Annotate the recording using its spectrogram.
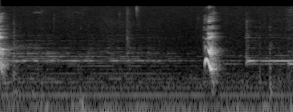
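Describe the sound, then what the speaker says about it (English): A single small, cute hiccup rings out near the end of a quiet Dungeons and Dragons tabletop session, close and brief over faint room noise. "You have very cute hiccups."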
